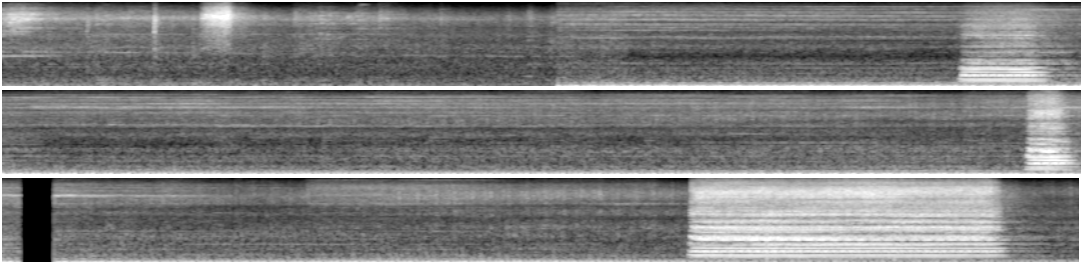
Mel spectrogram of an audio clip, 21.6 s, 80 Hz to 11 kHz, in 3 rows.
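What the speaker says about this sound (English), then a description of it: "Ferromex number 4074, which is an EMD SD70Ace built in November of 2011" Ferromex 4074, an EMD SD70ACE locomotive built in 2011, rumbling past with a steady low engine drone and several loud multi-tone horn blasts, short early on and a long one near the end.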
